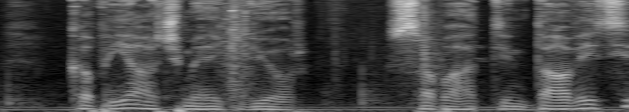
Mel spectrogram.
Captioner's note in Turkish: Ayak sesi; Kapı açılma sesi; Kapı gıcırdama sesi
